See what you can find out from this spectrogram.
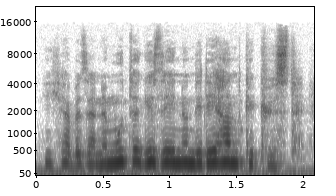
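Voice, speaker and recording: A proud Russian society woman, played by an actress, speaks in a high voice. She is imperious and mocking, with fiery theatrical delivery in the manner of 1950s radio drama. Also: steady tone, very fast, warm tone, natural voice. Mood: bitter, scornful. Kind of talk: 1950s German radio play acting.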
